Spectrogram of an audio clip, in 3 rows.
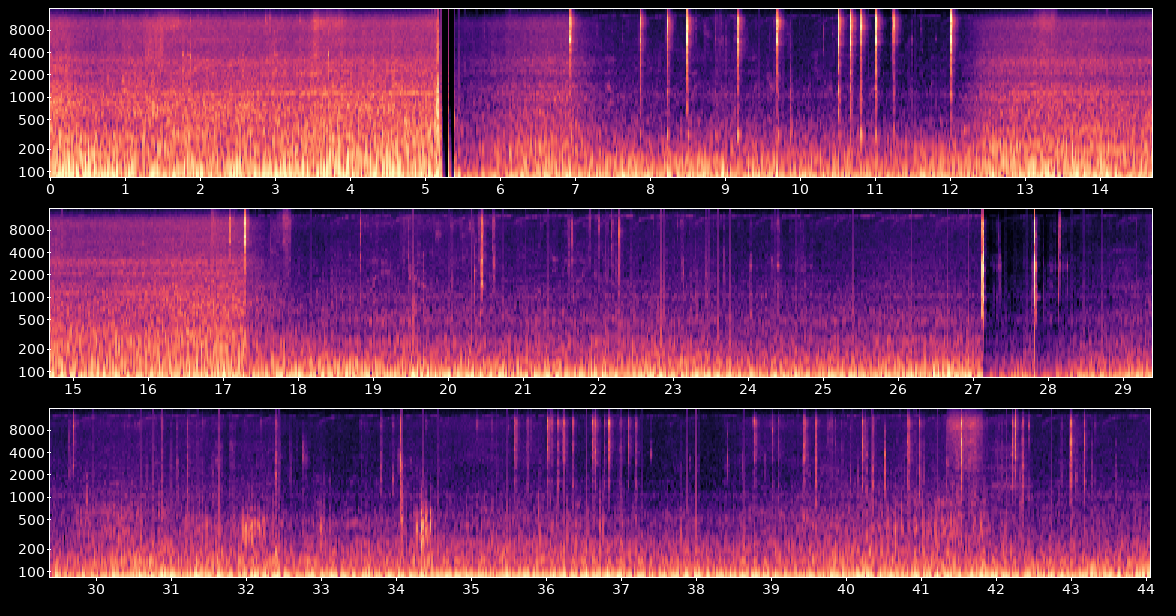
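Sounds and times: low vehicle cabin rumble: 0.0s - 44.0s
clicks and creaks: 35.4s - 43.4s.

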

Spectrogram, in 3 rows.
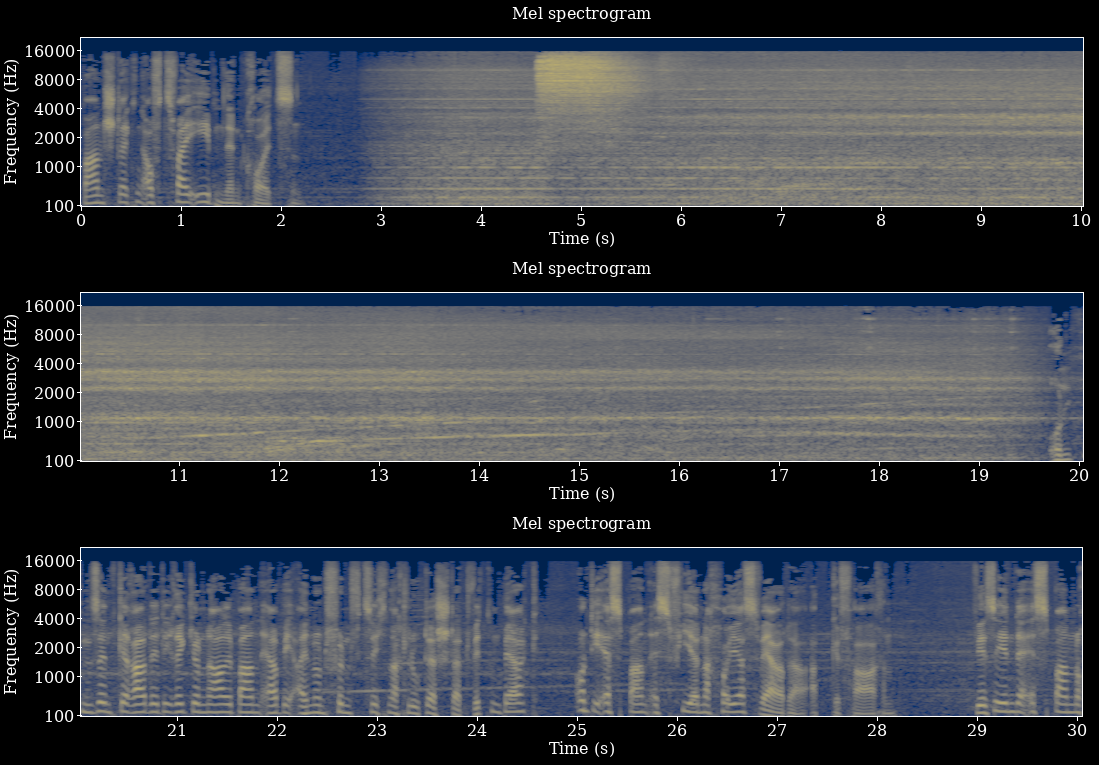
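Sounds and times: electric train drive whine rising: 2.8s - 21.0s
short hiss: 4.6s - 5.7s.

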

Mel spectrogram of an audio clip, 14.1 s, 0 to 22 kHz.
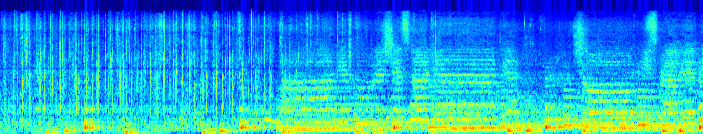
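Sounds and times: choir singing held chords: 5.5s - 14.0s.

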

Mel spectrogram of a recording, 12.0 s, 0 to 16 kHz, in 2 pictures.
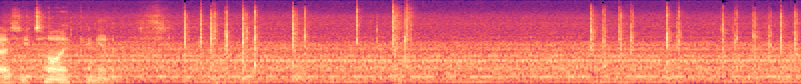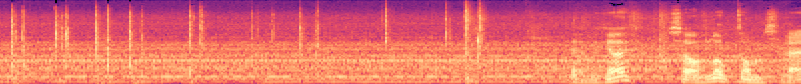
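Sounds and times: steady hum: 0.0s - 12.0s
keyboard keys clicking: 1.4s - 3.1s, 4.4s - 9.7s.

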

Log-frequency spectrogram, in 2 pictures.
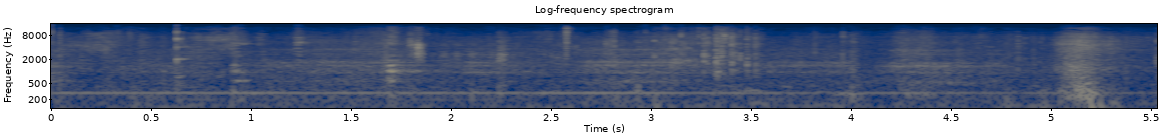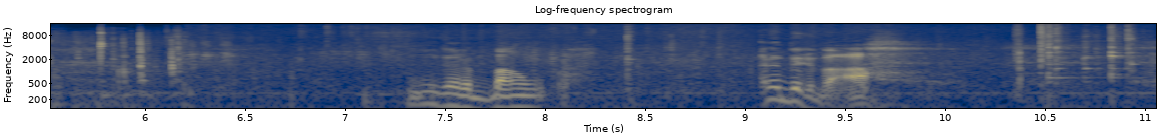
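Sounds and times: iron objects clicking on stone: 10.3s - 11.0s.

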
